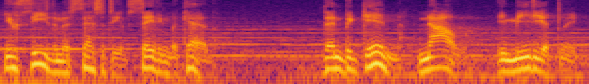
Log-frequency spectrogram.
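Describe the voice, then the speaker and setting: Commanding male lord, very low voice, formal, resolute, video game cutscene, clear backing music. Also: big pitch swings, moderate pace. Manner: formal, authoritative. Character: commanding, resolute lord giving urgent orders.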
